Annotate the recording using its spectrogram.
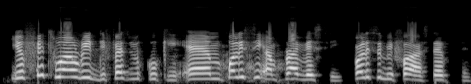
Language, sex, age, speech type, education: Nigerian Pidgin, female, 15-29, spontaneous, tertiary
